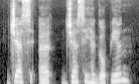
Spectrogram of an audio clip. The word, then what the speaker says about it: Jesse Hagopian: And Bill, Jesse Hagopian, am I saying his name correctly? – Yes.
